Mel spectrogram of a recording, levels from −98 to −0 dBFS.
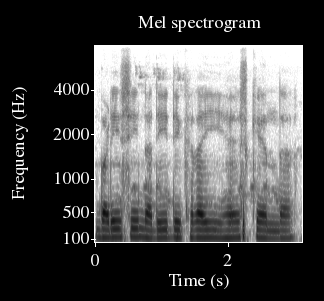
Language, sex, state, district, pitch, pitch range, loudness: Hindi, male, Uttar Pradesh, Lucknow, 120 Hz, 115-125 Hz, -17 LUFS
